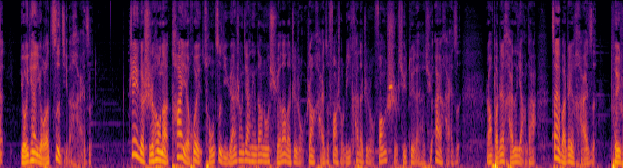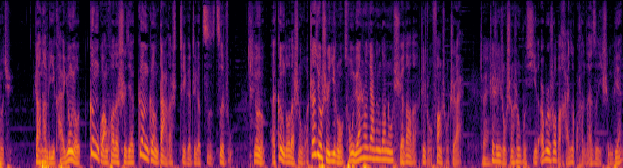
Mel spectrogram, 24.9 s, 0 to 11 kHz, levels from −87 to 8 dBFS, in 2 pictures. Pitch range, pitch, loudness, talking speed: 110-140 Hz, 120 Hz, -21 LUFS, 350 characters per minute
